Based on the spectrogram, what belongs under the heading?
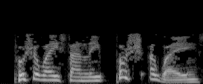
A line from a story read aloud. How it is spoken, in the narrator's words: said Moist cheerfully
